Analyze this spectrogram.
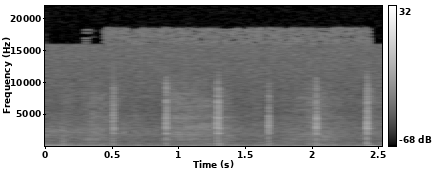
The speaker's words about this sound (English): Before the phase stone can hit his nose, bloodstream pumping with the drug he craves so dearly, he feels less than sees or hears the ticking of the clock.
